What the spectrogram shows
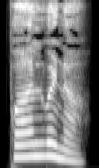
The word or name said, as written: ಪಾಲ್ವಣ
